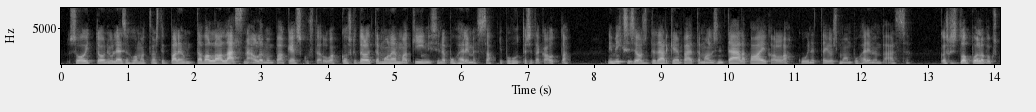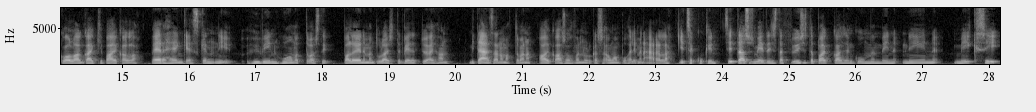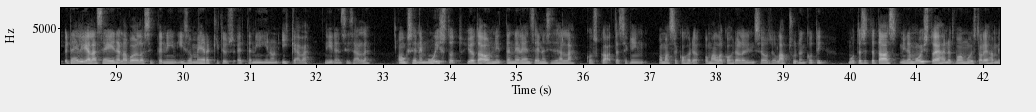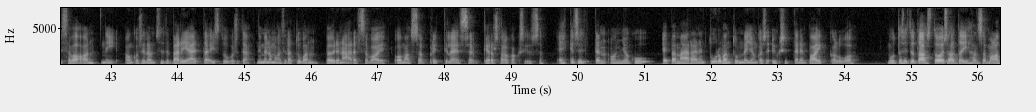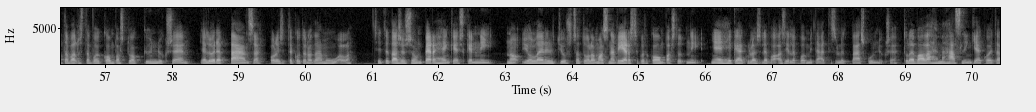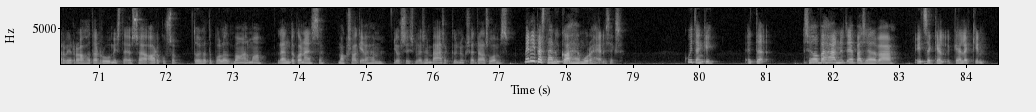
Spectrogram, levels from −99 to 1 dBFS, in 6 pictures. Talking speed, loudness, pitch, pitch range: 175 wpm, -39 LUFS, 155 Hz, 145-170 Hz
